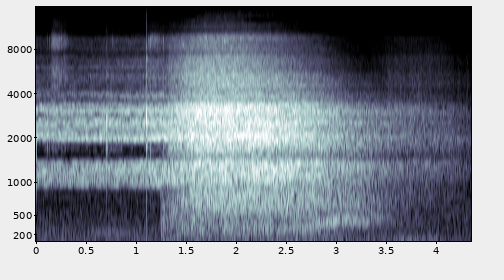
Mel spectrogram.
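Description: Anime episode soundtrack playing back: sustained music tones that stop about a second in, giving way to a rushing whoosh that swells, peaks around two seconds in and fades away.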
